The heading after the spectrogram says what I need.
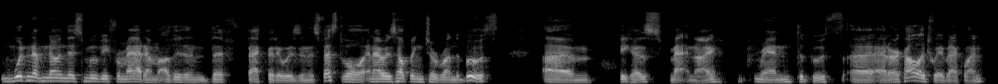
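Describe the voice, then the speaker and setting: A man's voice: on the low side, a little fast, a bit bright. A man co-hosting a casual panel chat podcast, talking in a rambling, anecdotal way. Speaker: podcast co-host.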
